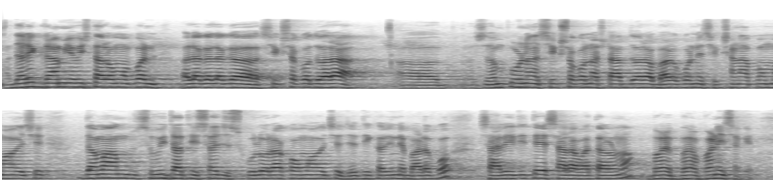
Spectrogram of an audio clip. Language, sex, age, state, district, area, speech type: Gujarati, male, 18-30, Gujarat, Morbi, urban, spontaneous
